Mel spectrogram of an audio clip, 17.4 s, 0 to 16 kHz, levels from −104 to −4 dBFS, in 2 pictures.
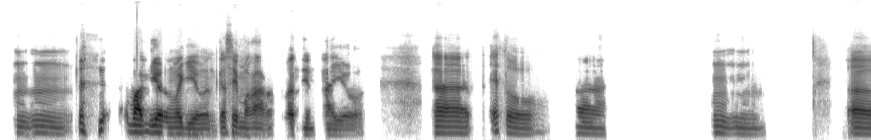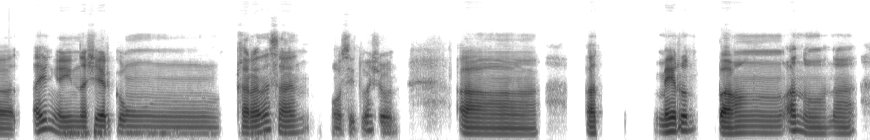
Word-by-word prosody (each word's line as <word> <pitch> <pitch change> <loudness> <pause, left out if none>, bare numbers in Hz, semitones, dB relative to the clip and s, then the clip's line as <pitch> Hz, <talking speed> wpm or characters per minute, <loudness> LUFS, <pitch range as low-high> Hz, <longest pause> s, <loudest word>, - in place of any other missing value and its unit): Mm, 125 -2 -7 0.6
'wag 145 -1 +12
yun 135 -2 +8
'wag 120 -2 +3
yun, 110 0 +1
kasi - - +2
makakasuhan - - 0
din 110 -1 -4
tayo. 100 -1 -3 0.9
At 125 -1 +3 0.2
eto, 110 +4 -3 0.3
ah 115 -3 -3 1.1
Mm. 110 -4 -10 0.9
Ah, 110 -2 +3 0.3
ayun 195 +3 +2
nga 125 - -1
yung 125 0 -3
na-share 130 0 +1
kung 130 -1 -4 1.0
karanasan 130 +1 0 0.2
o - - -5
sitwasyon, - - -6 0.7
ah, 110 -2 0 0.5
at - - +1 0.6
meron 155 +5 +4 0.2
pang 125 +1 +5 0.4
ano 125 -9 -1
na 120 -1 -5
120 Hz, 95 wpm, -27 LUFS, 110-135 Hz, 1.1 s, wag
